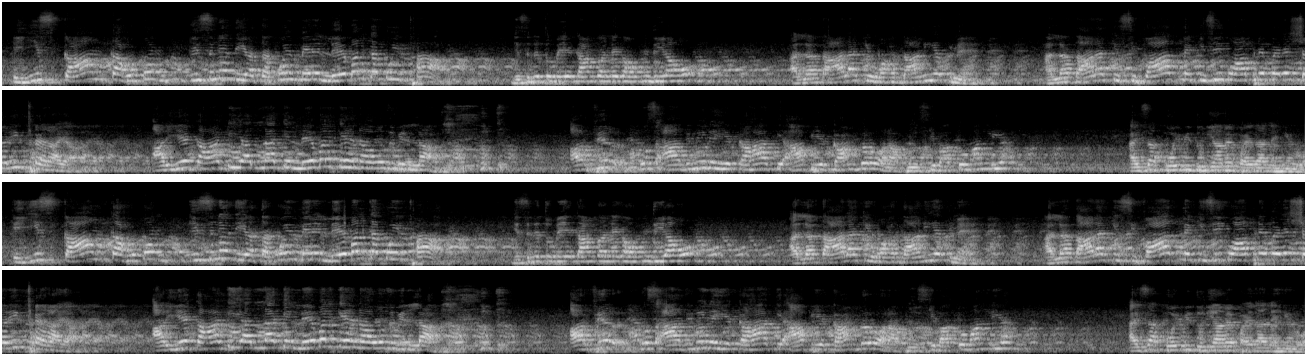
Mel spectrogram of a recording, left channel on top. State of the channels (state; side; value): normal; both; correlation 0.26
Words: کہ اس کام کا حکم کس نے دیا تھا؟ کوئی میرے لیبل کا کوئی تھا جس نے تمہیں یہ کام کرنے کا حکم دیا ہو؟ اللہ تعالیٰ کی وحدانیت میں، اللہ تعالیٰ کی صفات میں کسی کو آپ نے پہلے شریک ٹھہرایا اور یہ کہا کہ یہ اللہ کے لیبل کے ہیں، نعوذ باللہ، اور پھر اس آدمی نے یہ کہا کہ آپ یہ کام کرو اور آپ نے اس کی بات کو مان لیا۔ ایسا کوئی بھی دنیا میں پیدا نہیں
